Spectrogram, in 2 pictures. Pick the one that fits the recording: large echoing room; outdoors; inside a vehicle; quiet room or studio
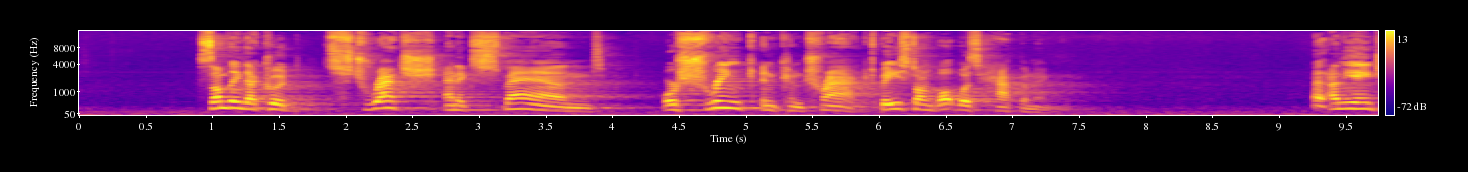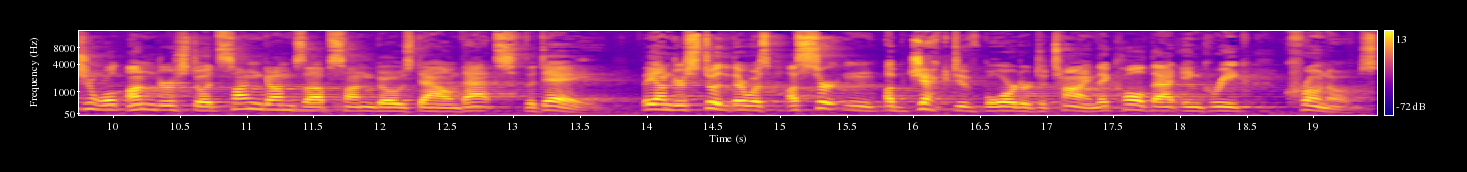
large echoing room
